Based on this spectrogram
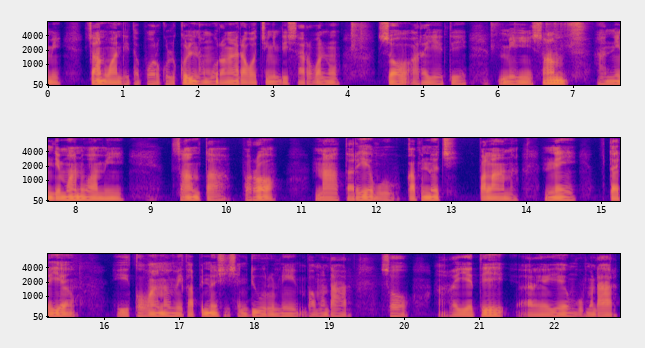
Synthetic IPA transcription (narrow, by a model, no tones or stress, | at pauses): misanwanditapoɾkulkulnamuɾaŋajɾaɡot͡ʃiŋindisaɾoβanuso̞a̰ɾajetemisananindimanwami | santa̰poɾo | nataɾiabukapinot͡ʃi̥ | palanane | pu̥taɾia | ḭko̰wanamikapinot͡ʃḭsḛndiuɾunibamadaɾsoa̰ɾajetea̰ɾajebumadaɾ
